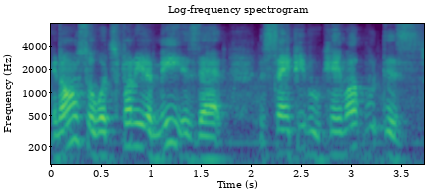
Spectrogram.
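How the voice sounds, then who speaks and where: A man speaks over noticeable background noise. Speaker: gamer and commentary vlogger. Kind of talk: casual monologue rant. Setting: home recording, sitting at microphone late at night. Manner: halting, many fillers and restarts; animated. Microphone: audio issues, raw uncut.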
